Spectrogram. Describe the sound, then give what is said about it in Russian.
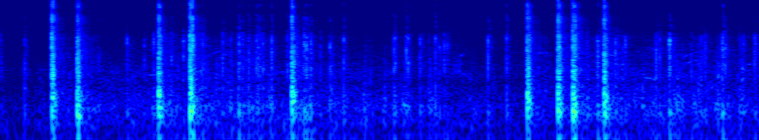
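Fireworks burst in the sky with a run of sharp, irregular bangs and pops. Fainter crackles fill the gaps between the louder reports. “А потом мы любовались салютом, который мириадой всполохов и огней осветил небо.”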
